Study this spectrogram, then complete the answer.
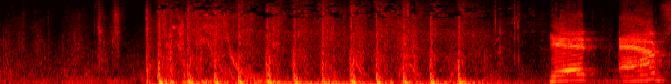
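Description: Gunshots fire rapidly in a game.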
